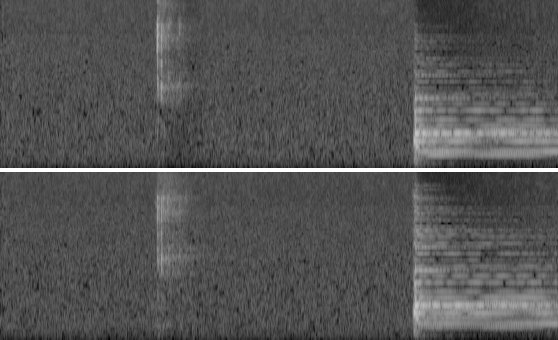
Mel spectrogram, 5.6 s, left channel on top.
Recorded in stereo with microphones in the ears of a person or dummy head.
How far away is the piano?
About 1.9 m.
